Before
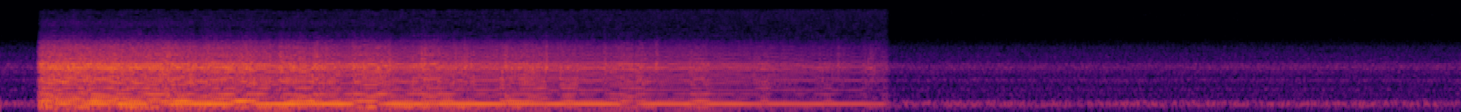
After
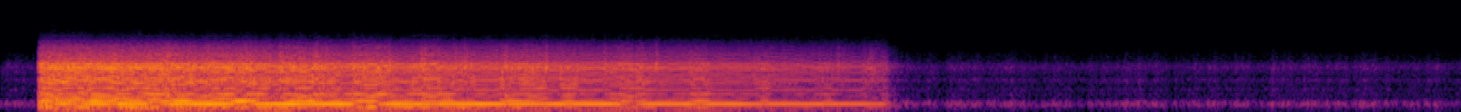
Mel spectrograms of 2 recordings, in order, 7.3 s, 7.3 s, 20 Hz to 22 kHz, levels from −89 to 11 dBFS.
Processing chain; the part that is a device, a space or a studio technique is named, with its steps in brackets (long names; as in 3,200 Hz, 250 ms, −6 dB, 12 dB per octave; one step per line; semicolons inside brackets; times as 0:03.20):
hearing-loss simulation (low-pass filter 2,400 Hz 12 dB per octave; downward expander −40 dBFS)
level +9 dB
